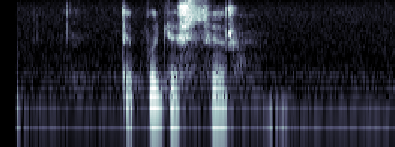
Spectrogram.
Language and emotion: Russian, neutral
